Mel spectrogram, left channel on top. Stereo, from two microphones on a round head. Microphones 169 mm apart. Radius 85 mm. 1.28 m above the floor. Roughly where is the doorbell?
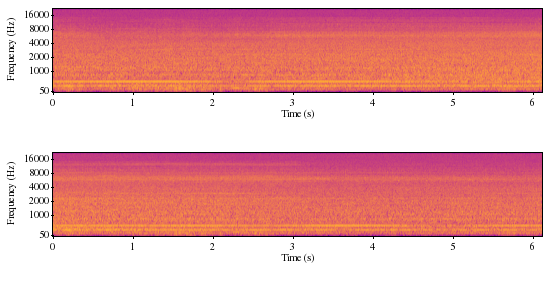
I don't hear a doorbell.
